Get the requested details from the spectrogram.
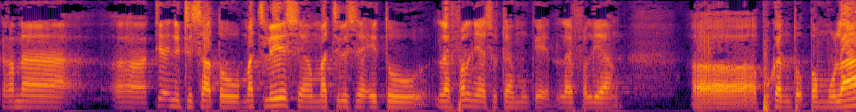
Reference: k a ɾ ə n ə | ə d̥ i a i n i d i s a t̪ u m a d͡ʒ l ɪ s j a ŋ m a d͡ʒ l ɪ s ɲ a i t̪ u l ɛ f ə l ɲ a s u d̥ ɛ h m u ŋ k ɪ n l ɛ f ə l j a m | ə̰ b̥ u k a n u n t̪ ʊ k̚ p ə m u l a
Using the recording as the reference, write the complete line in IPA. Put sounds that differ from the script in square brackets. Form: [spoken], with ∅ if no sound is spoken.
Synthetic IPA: k a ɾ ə n [a] | ə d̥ i a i n i d i s a t̪ u m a d͡ʒ l ɪ s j a ŋ m a d͡ʒ l ɪ s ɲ a i t̪ u l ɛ f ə l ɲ a s u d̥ [a] h m u ŋ k ɪ n l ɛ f ə l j a [ŋ] | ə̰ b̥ u k a n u n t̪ ʊ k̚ p ə m u l a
